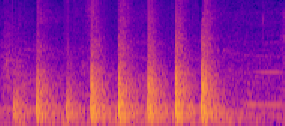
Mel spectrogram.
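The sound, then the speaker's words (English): Knuckles knocking on a door leading downstairs at a long-running business in Dublin's Temple Bar: seven hollow knocks, two, a short pause, then five in a quick, even rhythm, with no talk. “I'll just knock.”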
